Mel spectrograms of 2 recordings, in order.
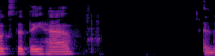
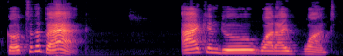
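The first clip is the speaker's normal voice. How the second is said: much louder, higher bossy shout; shouting quarrel; 4 semitones higher, 10 dB louder than usual. A narrator's reading. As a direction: shout them down. Children quarrel at lunch line.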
